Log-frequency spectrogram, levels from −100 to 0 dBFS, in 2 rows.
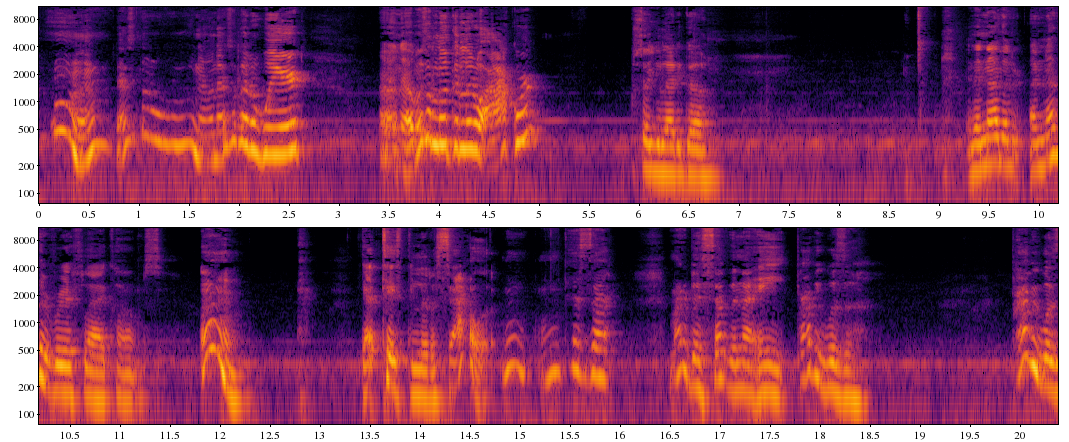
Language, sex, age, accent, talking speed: English, female, 30-49, American, 155 wpm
